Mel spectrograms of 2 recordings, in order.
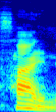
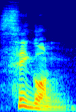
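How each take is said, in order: First: No g sound is heard before the n. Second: A g sound is heard before the n. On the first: The speaker calls it right. "বলবো সাইন" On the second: The speaker calls it wrong. "সিগন না বলে"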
